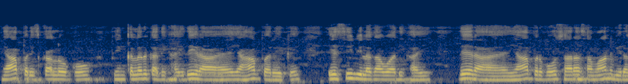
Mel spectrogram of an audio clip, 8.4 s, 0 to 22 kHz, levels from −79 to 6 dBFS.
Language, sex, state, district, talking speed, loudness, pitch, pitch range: Hindi, male, Haryana, Rohtak, 205 wpm, -15 LUFS, 155 Hz, 150-170 Hz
